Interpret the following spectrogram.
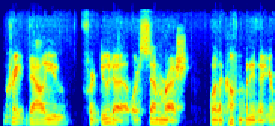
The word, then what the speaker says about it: SEMrush: knew what a SEMrush, now it's pronounced SEMrush is.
